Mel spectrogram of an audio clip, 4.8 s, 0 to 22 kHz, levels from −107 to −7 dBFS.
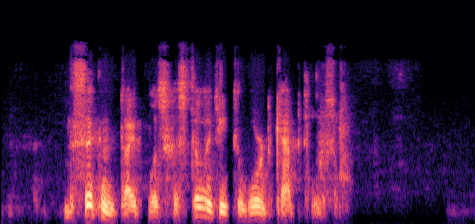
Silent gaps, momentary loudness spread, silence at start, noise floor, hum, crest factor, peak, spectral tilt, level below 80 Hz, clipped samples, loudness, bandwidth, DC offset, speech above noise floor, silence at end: none; 19 LU; 0.65 s; -77 dBFS; none; 20 dB; -2 dBFS; -5 dB/octave; -72 dBFS; under 0.1%; -20 LUFS; 7.8 kHz; under 0.1%; 57 dB; 1.25 s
